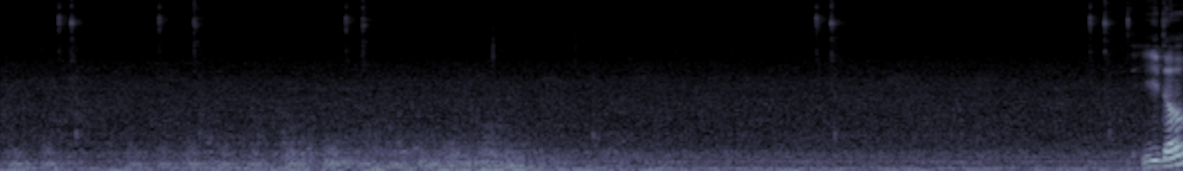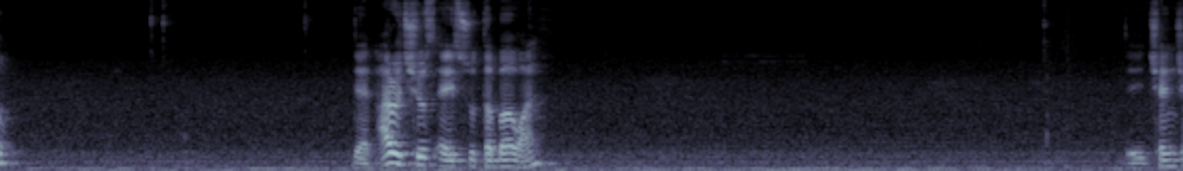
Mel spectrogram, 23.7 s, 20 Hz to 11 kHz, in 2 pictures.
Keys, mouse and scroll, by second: 0.5 click, 0.7-1.4 drag, 1.5 click, 3.4 click, 5.6 drag, 8.1-10.5 drag, 10.9 click, 11.2 click, 13.3 click, 14.8-18.5 drag, 18.8-22.1 drag, 22.1-23.6 drag.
